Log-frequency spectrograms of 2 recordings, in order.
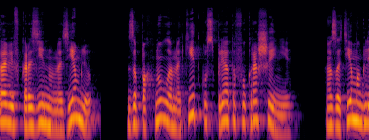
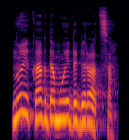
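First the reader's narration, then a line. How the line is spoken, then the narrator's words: Sighing. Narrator (Russian): Вздохнув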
